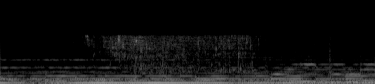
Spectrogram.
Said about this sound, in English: And why don't you pour a glass of water as I do? I'm pouring a glass of water for my Father's spirit. And I say, Ashe. I'm pouring a glass of water for my mother's spirit to quench her thirst. And I say, Ashe.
